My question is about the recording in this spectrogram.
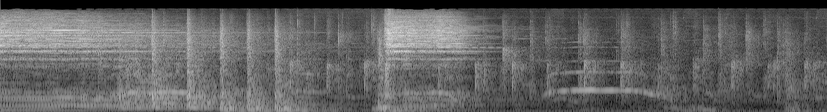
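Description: Live rock-and-roll band of upright bass, hollow-body electric guitar and drum kit playing the last bars of a song. It closes on one loud accented hit about three seconds in, and the sound then dies away.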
